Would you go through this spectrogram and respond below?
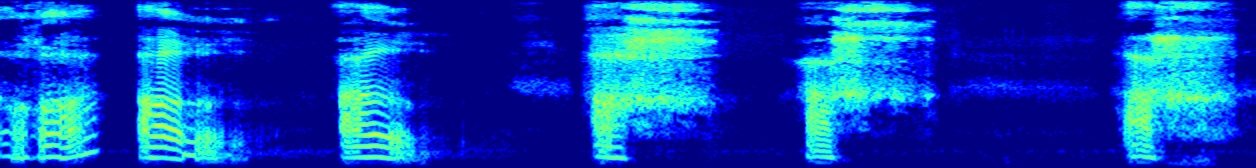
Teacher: تو خا اور غین کا مخرج ایک ہی ہے اور دونوں ہی موٹے حرف ہیں، خا بھی اور غین بھی۔ · مخرج اس کا لکھ لیں، کہاں سے نکلتا ہے؟ حلق کے آخری حصے سے، اس کو کہتے ہیں ادنی حلق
